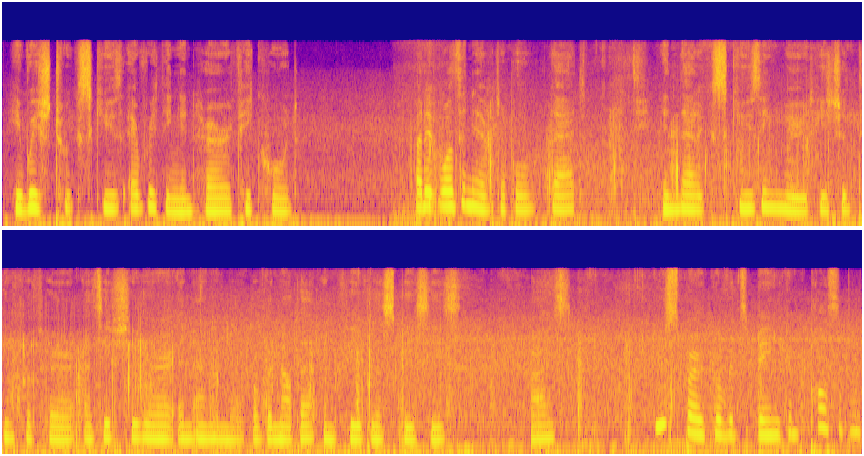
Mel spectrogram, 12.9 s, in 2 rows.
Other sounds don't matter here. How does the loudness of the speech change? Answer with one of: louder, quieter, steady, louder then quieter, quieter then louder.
steady.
